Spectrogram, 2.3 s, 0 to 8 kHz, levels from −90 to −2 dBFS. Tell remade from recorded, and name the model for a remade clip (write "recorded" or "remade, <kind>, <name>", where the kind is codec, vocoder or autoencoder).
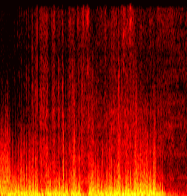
remade, vocoder, BigVGAN v2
